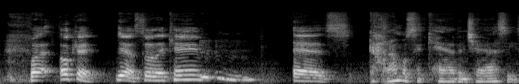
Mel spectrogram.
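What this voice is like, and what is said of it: Boston accent. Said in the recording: “There's the Boston... I love when the accent comes out.”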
